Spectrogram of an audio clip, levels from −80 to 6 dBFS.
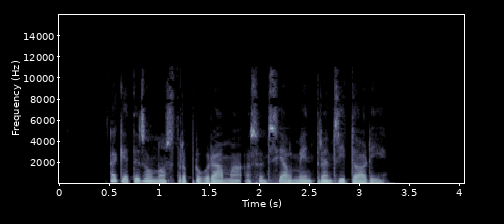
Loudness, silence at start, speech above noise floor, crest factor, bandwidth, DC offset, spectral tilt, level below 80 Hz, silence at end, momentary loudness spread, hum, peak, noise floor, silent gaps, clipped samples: -26 LUFS; 0.5 s; 57 dB; 14 dB; 11 kHz; under 0.1%; -6 dB/octave; -50 dBFS; 0.8 s; 4 LU; none; -12 dBFS; -83 dBFS; none; under 0.1%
